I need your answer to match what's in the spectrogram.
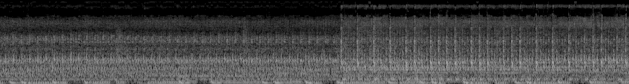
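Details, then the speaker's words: Cat plunger pump in car wash self-serve Bay 2: uneven stumbling knock about three per second like a misfiring motor, pressure gauge jumping, not pulling soap properly; normal pump should run smooth and rhythmic; to be disassembled to find the cause. "Well, this is Bay 2, and it sounds like a misfiring motor, and you can see the gauge jumping and hear the tapping. So obviously it shouldn't be doing that knocking."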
